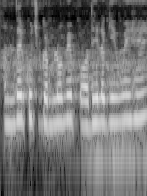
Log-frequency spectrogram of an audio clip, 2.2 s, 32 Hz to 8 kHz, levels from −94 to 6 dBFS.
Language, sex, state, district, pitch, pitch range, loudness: Hindi, female, Delhi, New Delhi, 255 Hz, 250-275 Hz, -16 LUFS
